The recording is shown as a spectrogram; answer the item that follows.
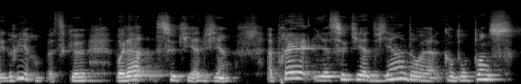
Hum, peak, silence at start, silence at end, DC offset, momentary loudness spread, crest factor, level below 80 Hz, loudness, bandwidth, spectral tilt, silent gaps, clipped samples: none; -2 dBFS; 0 s; 0.1 s; under 0.1%; 6 LU; 16 dB; -64 dBFS; -20 LUFS; 13 kHz; -5 dB/octave; none; under 0.1%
